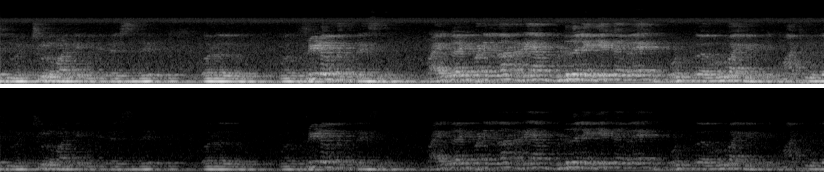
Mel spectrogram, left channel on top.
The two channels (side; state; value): right; quieter; 16.8 dB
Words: வெற்றியுள்ள வாழ்க்கையை பற்றி பேசுது, ஒரு ஃப்ரீடம் பற்றி பேசுது. பைபிள் அடிப்படையில் தான் நிறைய விடுதலை இயக்கங்களே உருவாக்கி இருக்கு. மார்ட்டின்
